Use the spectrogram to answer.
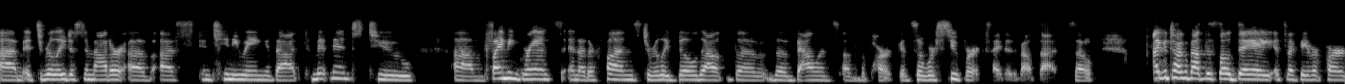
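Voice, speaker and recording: A woman's plain, everyday voice, fairly high-pitched with ordinary variation, at a moderate pace, dry and close with no echo. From California Central Valley. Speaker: city government manager. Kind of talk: interview.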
